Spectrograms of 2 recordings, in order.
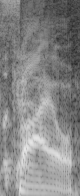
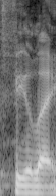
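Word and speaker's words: filé: It's spelled like the word file. It's file. Yeah. I have that actually. But it's pronounced filet.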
